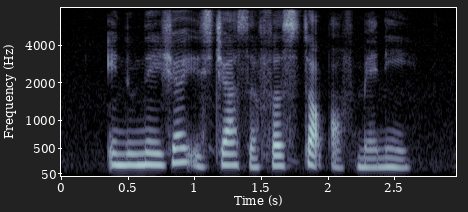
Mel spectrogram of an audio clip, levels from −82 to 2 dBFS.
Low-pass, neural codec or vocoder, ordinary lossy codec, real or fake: none; none; none; real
